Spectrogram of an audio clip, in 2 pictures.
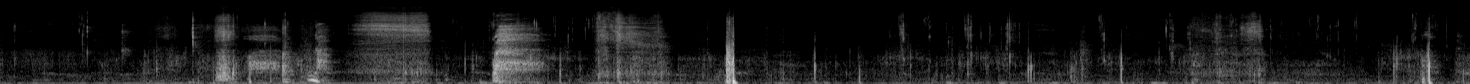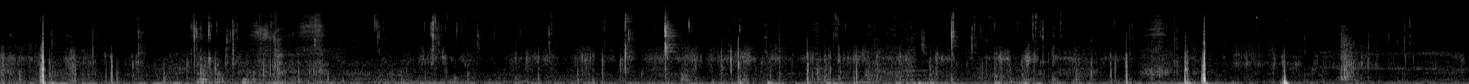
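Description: Close-up eating sounds: chewing and crunching of crispy fried chicken, with frequent sharp mouth clicks and smacks. A few louder, noisier bursts come in the first half.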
